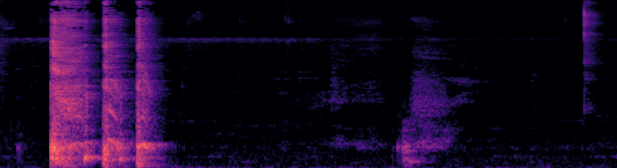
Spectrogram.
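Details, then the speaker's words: Cough in a person who reports an intensely tickly, itchy throat and a cough that comes only now and then: three loud, harsh coughs in quick succession, then a softer throat sound and a brief breath. "মাঝে মধ্যে এমন কাশি বেরোচ্ছে কি বলবো, এটা সবসময় বেরোচ্ছে না, মাঝে মধ্যেই বেরোচ্ছে।"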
